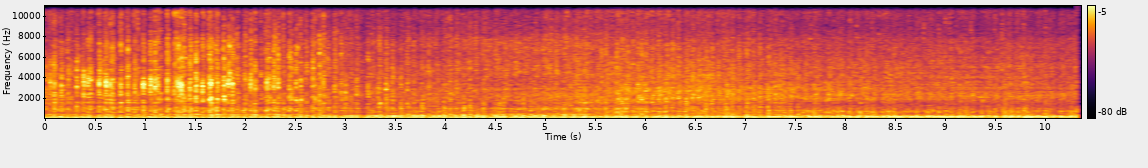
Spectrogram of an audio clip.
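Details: 1957 Chevy pickup with a big-block Chevy V8 at first fire-up on a new exhaust: Black Widow mufflers on a 3-inch mandrel-bent pipe kit. Deep, even rumble with a steady low throb and no misses, knocks or ticks; healthy idle.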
